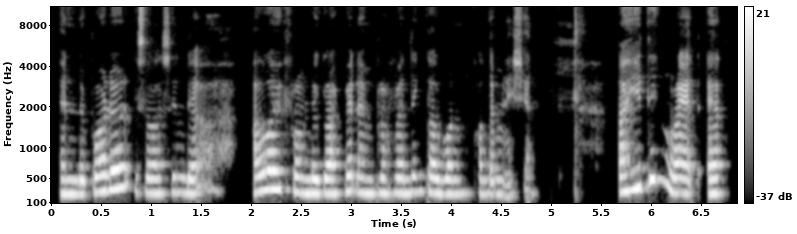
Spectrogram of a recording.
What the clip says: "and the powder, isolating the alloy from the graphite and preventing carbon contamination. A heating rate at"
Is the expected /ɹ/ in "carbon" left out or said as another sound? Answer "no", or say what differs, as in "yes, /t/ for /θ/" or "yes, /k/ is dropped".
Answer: yes, /l/ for /ɹ/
